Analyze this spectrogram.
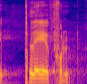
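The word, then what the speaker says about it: playful: है वो स्ट्रेस है इस तरीके से प्लेफुल इसमें फर्स्ट सिलेबल जो है वो ज्यादा स्ट्रेस है स्ट्रेस से मुराद यह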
